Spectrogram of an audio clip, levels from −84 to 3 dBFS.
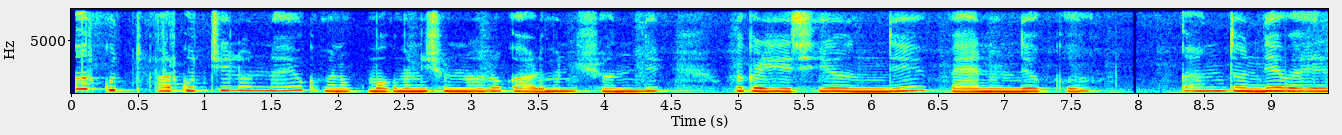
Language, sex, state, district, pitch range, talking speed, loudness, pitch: Telugu, female, Andhra Pradesh, Krishna, 280-330 Hz, 125 wpm, -14 LUFS, 295 Hz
